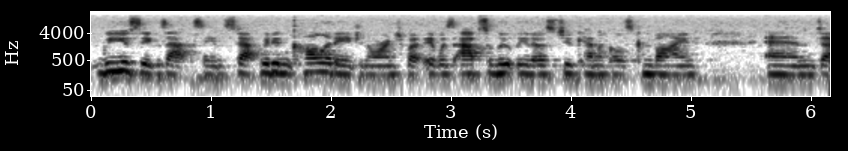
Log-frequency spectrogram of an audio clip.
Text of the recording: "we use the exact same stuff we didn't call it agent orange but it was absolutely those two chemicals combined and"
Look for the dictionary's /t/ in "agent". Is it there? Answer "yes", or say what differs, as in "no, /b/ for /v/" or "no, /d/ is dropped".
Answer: no, /t/ is dropped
